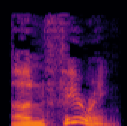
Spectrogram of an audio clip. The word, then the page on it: unfearing: British English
